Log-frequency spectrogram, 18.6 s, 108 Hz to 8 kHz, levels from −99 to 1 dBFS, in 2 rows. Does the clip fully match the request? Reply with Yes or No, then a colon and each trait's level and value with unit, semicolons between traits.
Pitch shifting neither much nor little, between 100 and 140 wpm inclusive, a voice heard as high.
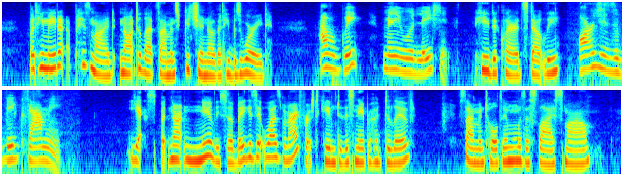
No: average, 4.0 semitones; average, 180 wpm; high, 220 Hz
